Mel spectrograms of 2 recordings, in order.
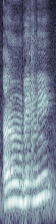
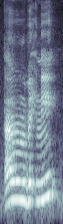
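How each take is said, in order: No difference in how they are said.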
